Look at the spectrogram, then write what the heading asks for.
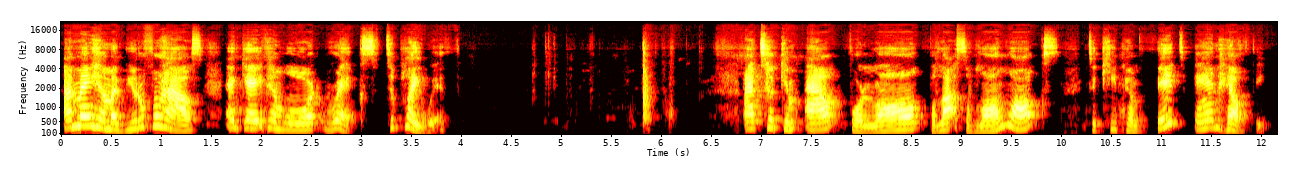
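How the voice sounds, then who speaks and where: An earnest, affectionate little girl from a storybook, as read by a woman. She speaks expressively and wide-eyed, with lively swings of pitch and an unhurried pace. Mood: fond, eager. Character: earnest, affectionate little girl telling of her new pet. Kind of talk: children's storybook read-aloud.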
